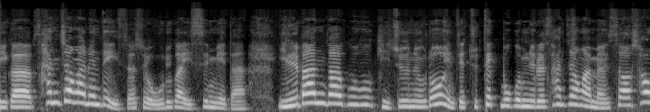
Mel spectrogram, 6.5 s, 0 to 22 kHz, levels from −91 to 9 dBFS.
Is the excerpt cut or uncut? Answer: uncut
